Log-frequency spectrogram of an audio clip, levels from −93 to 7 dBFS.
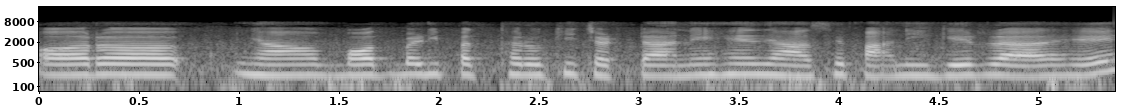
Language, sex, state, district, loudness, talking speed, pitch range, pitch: Hindi, female, Chhattisgarh, Bastar, -15 LUFS, 155 wpm, 220-235 Hz, 225 Hz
